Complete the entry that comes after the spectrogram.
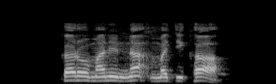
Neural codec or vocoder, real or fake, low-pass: none; real; 7.2 kHz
